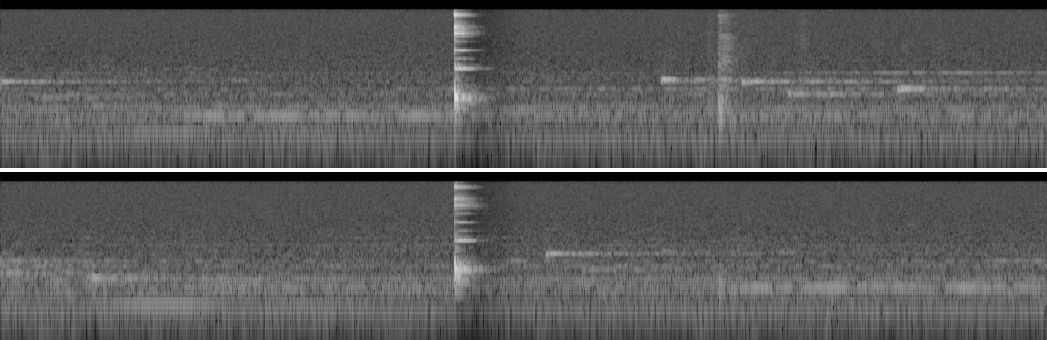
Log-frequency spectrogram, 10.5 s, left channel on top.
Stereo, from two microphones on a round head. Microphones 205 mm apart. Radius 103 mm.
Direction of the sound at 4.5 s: 40° left (ahead or behind).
